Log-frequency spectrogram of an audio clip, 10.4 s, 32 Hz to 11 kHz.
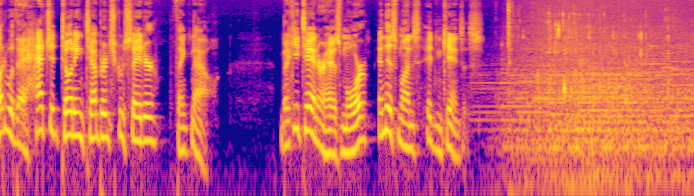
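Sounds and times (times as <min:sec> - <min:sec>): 
speech: 0:00.0 - 0:03.2, 0:04.2 - 0:07.9
beer pouring and splashing into a frosty mug in a saloon: 0:07.5 - 0:10.4
faint low hum: 0:07.7 - 0:10.4.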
